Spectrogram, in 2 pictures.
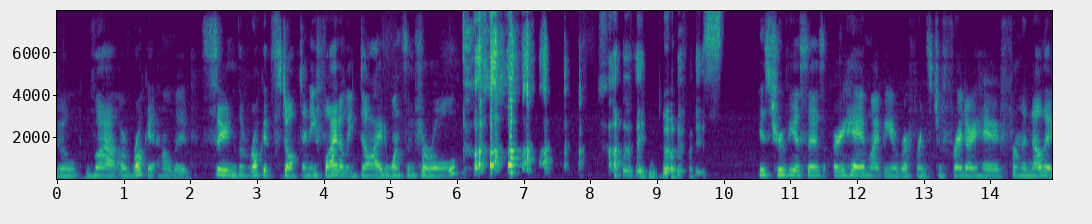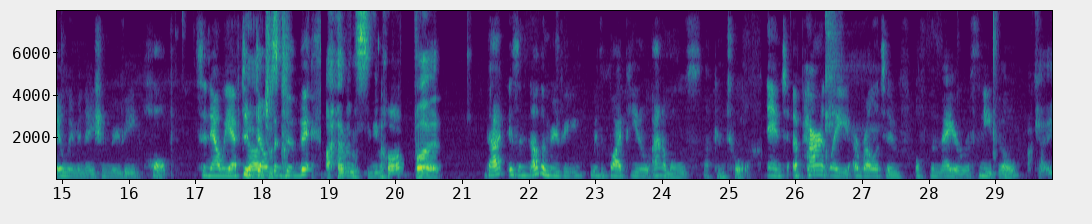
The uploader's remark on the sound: we've gotten better equiptment since recording this, so future episodes will sound much better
